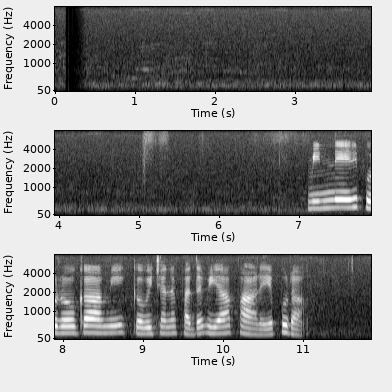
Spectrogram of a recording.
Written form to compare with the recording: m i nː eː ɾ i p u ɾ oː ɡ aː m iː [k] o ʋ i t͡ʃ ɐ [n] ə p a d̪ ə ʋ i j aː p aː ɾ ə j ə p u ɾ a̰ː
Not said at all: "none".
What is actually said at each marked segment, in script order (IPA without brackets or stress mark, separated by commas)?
ɡ, n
